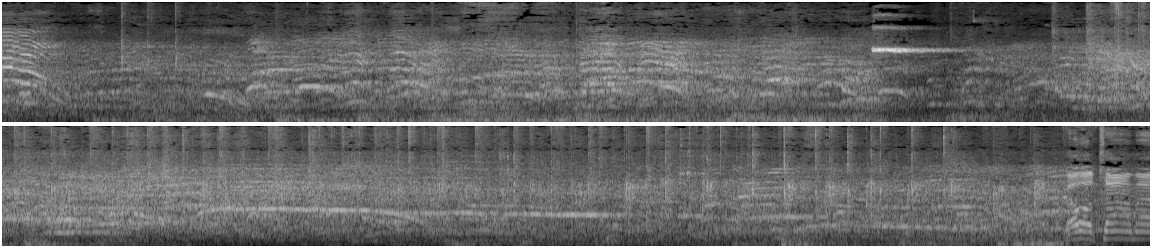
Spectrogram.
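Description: Basketball players' sneakers squeak on a hardwood court.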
